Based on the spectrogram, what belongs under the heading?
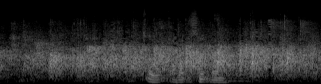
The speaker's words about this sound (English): Little clap for him.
